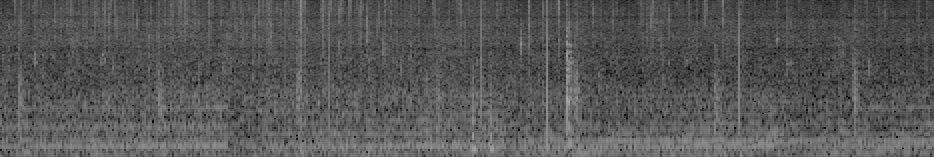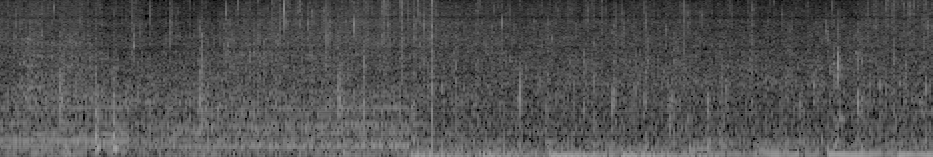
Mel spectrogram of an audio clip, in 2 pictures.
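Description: Bhatura dough deep-frying in hot oil in a kadhai: a steady crackling sizzle with sharp pops scattered through it, one loud crack about four seconds in.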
